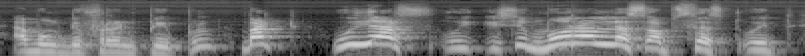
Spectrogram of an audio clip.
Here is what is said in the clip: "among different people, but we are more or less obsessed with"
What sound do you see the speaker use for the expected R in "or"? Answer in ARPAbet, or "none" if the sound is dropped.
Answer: L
